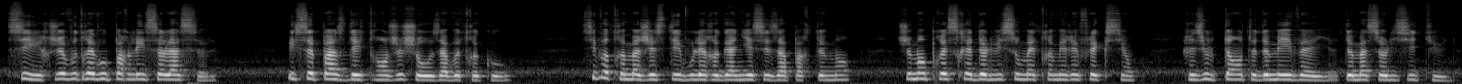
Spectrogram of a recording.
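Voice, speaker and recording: A woman voicing a scheming older duke who pleads smoothly with his king. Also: fairly high pitch, steady tone, unhurried, a little mellow, close to an everyday voice. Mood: pleading.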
